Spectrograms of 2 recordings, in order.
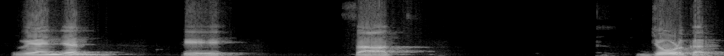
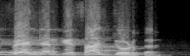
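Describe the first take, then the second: First: व्यंजन, के, साथ, जोड़कर each said apart with long pauses; slow dictation of व्यंजन के साथ जोड़कर; dictating slowly. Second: Said in the usual way. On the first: Shown as a demonstration. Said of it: "dictated word by word". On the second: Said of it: "dictated again word by word".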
